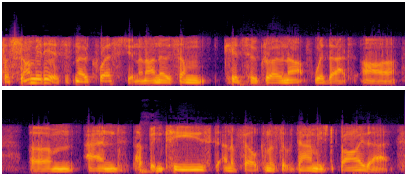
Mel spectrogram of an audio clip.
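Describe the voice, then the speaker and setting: A man with an English accent talks in a fairly low pitch with fairly even intonation. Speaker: speech and language therapist. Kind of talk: phone-in discussion. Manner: fast, jumbled speech; hesitant, many ums.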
